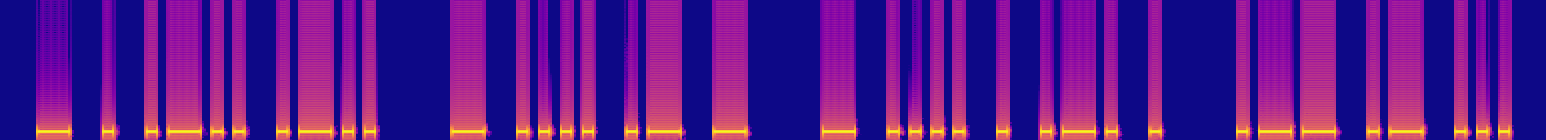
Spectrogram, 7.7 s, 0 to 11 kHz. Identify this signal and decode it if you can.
Morse code, heard as a keyed tone, about 22 wpm, 700 Hz. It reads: TELL THAT THERE WAS
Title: Sentences from Top 1000 Words - Review Part 6 - 22wpm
